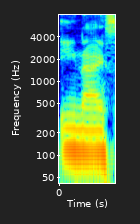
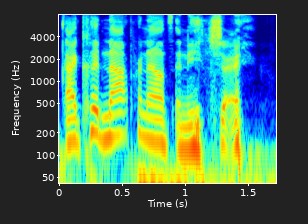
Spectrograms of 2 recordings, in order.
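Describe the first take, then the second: First: The name ends like the word 'nice'. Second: The name does not end like the word 'nice'. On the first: The speaker calls it wrong. "I thought that was E-Nice for the longest motherfucking time" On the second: The speaker calls it right. "I could not pronounce Eniche"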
